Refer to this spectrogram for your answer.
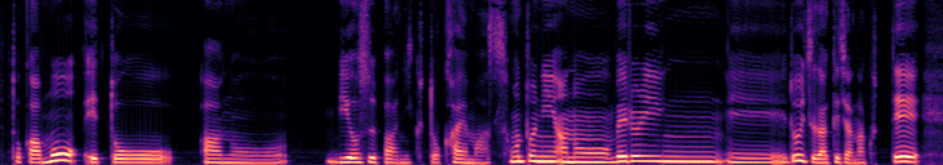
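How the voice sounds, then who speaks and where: A woman with a dark, mellow tone talks at a fairly slow pace, her pitch fairly high with ordinary variation. The recording is very clean, with a silent background. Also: big swings in loudness. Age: 30s. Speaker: podcast host, artist and performer. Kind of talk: casual monologue while walking. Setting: outdoors walking in a city square. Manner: hesitant with many fillers.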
